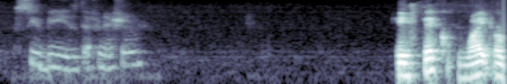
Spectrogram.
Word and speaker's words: soubise: Your word is soubise. Soubise definition.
